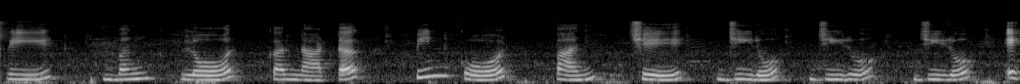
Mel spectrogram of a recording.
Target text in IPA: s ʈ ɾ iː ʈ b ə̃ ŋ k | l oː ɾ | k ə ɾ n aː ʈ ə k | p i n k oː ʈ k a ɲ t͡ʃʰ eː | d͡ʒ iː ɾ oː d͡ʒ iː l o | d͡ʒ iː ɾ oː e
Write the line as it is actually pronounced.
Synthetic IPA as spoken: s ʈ ɾ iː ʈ b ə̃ ŋ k | l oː ɾ | k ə ɾ n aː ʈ ə k | p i n k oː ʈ p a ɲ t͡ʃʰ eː | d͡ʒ iː ɾ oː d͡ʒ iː ɾ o | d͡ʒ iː ɾ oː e

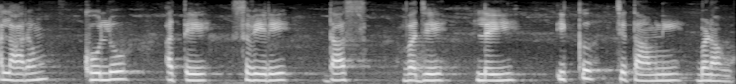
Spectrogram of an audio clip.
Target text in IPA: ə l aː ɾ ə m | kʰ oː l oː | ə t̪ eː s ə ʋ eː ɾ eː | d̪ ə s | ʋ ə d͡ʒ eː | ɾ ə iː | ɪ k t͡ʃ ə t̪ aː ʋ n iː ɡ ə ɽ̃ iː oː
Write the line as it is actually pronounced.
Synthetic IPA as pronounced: ə l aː ɾ ə m | kʰ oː l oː | ə t̪ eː s ə ʋ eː ɾ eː | d̪ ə s | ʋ ə d͡ʒ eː | l ə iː | ɪ k t͡ʃ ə t̪ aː ʋ n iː b ə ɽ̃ aː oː

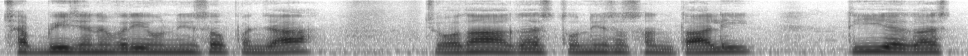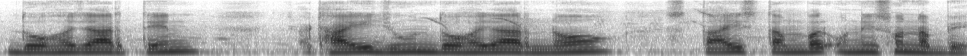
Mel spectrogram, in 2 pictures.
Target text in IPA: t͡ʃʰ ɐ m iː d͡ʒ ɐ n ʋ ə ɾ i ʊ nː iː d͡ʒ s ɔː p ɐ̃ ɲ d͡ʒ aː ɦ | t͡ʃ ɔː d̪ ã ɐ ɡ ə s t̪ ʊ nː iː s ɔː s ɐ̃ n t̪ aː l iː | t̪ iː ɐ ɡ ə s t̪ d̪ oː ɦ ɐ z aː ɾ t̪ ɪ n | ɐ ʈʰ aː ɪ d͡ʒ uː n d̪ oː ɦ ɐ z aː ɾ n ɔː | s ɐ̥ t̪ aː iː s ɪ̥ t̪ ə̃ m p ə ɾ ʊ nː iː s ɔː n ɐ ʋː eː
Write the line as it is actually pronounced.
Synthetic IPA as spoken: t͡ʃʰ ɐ b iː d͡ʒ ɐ n ʋ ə ɾ i ʊ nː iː s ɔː p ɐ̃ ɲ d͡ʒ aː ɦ | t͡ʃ ɔː d̪ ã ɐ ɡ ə s t̪ ʊ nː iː s ɔː s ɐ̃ n t̪ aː l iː | t̪ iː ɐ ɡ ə s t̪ d̪ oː ɦ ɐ z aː ɾ t̪ ɪ n | ɐ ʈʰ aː i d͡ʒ uː n d̪ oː ɦ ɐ z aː ɾ n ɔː | s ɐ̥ t̪ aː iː s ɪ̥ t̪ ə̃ m b ə ɾ ʊ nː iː s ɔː n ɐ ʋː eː

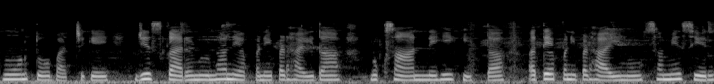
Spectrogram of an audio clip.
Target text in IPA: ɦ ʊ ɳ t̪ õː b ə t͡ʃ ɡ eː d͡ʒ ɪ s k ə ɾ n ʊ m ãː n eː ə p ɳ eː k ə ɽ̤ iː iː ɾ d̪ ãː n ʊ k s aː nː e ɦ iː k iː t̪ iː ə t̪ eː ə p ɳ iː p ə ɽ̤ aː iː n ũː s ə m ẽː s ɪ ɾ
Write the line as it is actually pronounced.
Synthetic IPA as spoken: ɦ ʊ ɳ t̪ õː b ə t͡ʃ ɡ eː d͡ʒ ɪ s k ə ɾ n ʊ n ãː n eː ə p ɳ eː p ə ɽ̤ aː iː d̪ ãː n ʊ k s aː nː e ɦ iː k iː t̪ aː ə t̪ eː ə p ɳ iː p ə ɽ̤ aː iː n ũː s ə m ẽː s ɪ ɾ

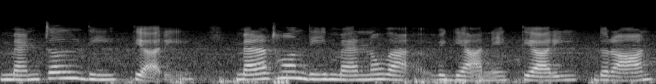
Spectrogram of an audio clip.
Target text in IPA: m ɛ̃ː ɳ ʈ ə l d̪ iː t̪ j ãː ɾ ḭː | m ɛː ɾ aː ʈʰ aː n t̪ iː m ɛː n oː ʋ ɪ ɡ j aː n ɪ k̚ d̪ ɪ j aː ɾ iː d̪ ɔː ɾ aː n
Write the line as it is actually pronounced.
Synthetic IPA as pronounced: m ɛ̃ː ɳ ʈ ə l d̪ iː t̪ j aː ɾ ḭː | m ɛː ɾ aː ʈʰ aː n d̪ iː m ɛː n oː ʋ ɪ ɡ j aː n ɪ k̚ t̪ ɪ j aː ɾ iː d̪ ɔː ɾ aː n

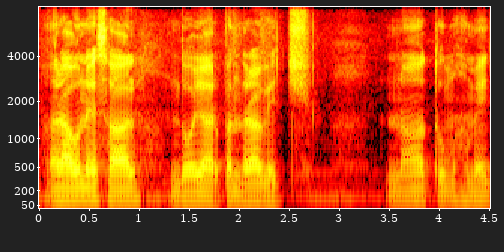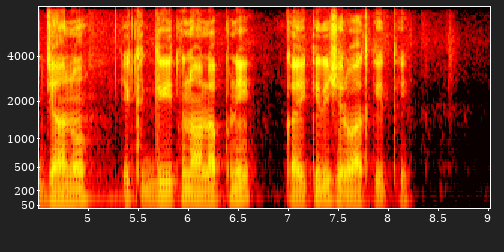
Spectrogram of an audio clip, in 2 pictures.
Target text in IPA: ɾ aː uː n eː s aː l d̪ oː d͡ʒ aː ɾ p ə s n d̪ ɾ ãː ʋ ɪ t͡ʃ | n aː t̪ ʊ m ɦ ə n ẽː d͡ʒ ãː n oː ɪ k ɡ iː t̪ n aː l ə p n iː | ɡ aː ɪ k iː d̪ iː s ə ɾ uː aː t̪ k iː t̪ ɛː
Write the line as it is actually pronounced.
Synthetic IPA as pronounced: ɾ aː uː n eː s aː l d̪ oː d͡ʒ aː ɾ p ə n d̪ ɾ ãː ʋ ɪ t͡ʃ | n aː t̪ ʊ m ɦ ə m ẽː d͡ʒ aː n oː ɪ k ɡ iː t̪ n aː l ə p n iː | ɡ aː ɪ k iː d̪ iː ʃ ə ɾ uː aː t̪ k iː t̪ iː

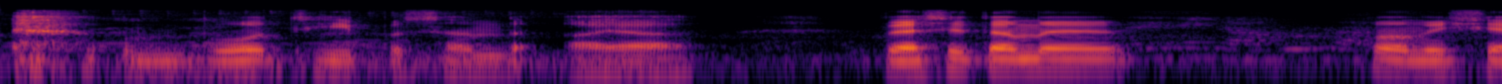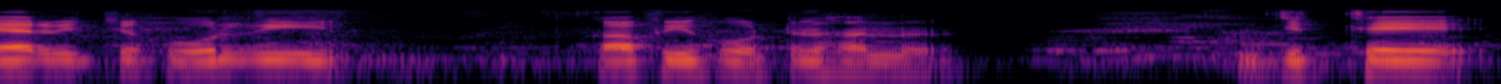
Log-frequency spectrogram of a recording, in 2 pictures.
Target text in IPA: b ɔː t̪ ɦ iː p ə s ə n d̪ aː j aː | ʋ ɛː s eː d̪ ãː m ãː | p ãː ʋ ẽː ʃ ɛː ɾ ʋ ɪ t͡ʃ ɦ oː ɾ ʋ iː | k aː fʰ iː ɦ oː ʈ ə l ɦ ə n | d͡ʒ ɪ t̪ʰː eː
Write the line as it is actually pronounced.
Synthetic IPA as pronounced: b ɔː t̪ ɦ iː p ə s ə n d̪ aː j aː | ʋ ɛː s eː t̪ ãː m ɛ̃ː | p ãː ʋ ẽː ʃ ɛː ɾ ʋ ɪ t͡ʃ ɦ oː ɾ ʋ iː | k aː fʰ iː ɦ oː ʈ ə l ɦ ə n | d͡ʒ ɪ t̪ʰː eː

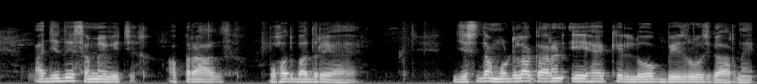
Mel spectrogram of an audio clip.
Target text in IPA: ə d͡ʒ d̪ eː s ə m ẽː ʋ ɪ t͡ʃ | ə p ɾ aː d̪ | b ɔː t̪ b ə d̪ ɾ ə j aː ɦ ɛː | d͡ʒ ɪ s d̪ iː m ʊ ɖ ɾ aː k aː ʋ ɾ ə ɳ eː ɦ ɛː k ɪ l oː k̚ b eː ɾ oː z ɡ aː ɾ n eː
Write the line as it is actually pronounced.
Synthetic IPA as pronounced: ə d͡ʒ d̪ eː s ə m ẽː ʋ ɪ t͡ʃ | ə p ɾ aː d̪ | b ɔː t̪ b ə d̪ ɾ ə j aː ɦ ɛː | d͡ʒ ɪ s d̪ aː m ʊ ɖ l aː k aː ɾ ə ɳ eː ɦ ɛː k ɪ l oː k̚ b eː ɾ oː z ɡ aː ɾ n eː

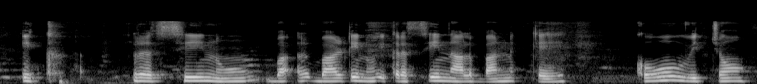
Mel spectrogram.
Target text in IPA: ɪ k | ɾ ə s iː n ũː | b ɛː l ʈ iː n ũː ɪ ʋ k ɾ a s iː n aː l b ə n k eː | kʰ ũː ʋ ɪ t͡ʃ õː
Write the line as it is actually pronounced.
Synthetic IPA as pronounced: ɪ k | ɾ ə s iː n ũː | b aː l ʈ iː n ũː ɪ k ɾ ə s iː n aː l b ə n k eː | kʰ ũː ʋ ɪ t͡ʃ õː

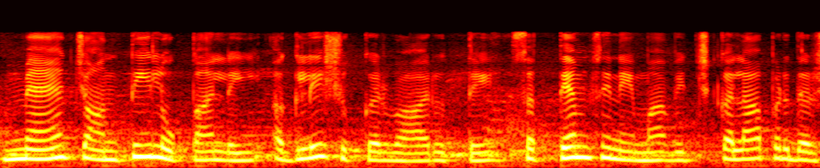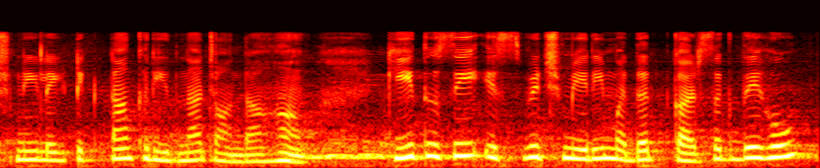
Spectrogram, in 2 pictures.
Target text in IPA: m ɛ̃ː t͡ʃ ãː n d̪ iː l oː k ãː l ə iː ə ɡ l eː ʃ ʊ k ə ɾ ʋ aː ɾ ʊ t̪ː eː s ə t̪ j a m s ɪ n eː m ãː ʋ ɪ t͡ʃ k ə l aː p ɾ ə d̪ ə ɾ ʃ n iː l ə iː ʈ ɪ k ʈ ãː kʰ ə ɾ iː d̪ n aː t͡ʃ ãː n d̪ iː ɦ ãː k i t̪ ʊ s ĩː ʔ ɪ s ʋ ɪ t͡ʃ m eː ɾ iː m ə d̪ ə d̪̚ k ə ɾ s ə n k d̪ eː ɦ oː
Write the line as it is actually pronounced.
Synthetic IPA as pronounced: m ɛ̃ː t͡ʃ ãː n t̪ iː l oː k ãː l ə iː ə ɡ l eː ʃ ʊ k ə ɾ ʋ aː ɾ ʊ t̪ː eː s ə t̪ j ə m s ɪ n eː m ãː ʋ ɪ t͡ʃ k ə l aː p ɾ ə d̪ ə ɾ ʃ n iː l ə iː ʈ ɪ k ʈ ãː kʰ ə ɾ iː d̪ n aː t͡ʃ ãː n d̪ aː ɦ ãː k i t̪ ʊ s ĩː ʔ ɪ s ʋ ɪ t͡ʃ m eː ɾ iː m ə d̪ ə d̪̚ k ə ɾ s ə k d̪ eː ɦ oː

